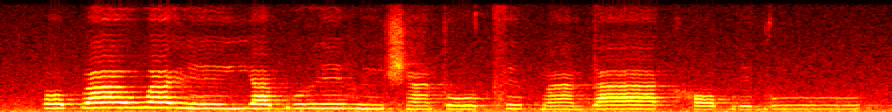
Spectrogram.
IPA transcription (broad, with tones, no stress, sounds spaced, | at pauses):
ɔ˨ b aː˦ w a˦ ɣ eː˨ j a˦ b ʊ˦ ɣ e˦ v ĩ˨ ʃ ã˨ t o˨ t͡s ɪ˦ b ã˨ d aː˦ kʰ ɔ˨ b ɪ˨ d uː˦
